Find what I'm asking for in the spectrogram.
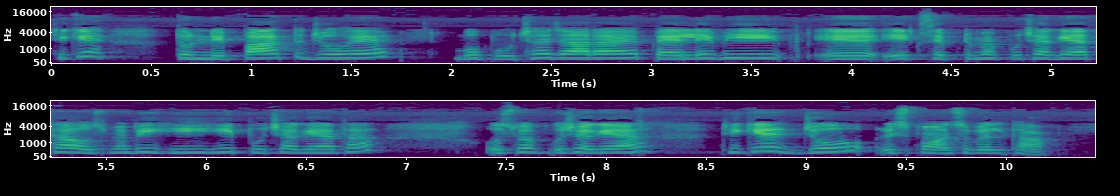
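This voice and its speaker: A woman's voice: a little high, measured pace, muffled recording. A woman teaching an online exam-prep lesson, working through questions and explaining them step by step with frequent check-ins. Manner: explanatory, repeats "ठीक है" often.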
